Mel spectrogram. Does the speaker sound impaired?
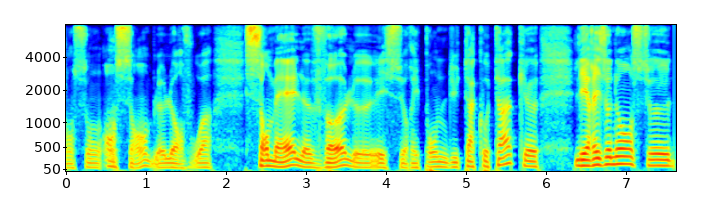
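No.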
